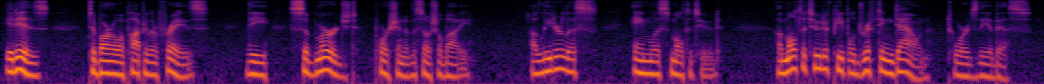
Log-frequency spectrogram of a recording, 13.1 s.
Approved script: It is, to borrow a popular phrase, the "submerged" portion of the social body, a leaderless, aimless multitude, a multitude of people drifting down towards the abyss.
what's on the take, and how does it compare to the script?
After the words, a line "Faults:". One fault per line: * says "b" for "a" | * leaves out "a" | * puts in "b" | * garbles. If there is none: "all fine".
It is, to borrow a popular phrase, the "submerged" portion of the social body, a leaderless, aimless multitude, a multitude of people drifting down towards the abyss.
Faults:
all fine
